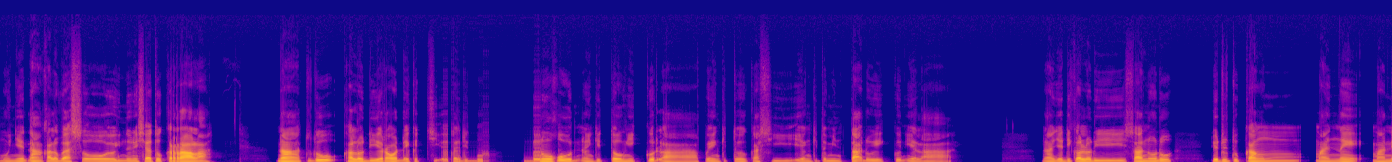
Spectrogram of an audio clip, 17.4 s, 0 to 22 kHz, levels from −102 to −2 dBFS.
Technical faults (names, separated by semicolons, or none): robotic sound from repeated short buffers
